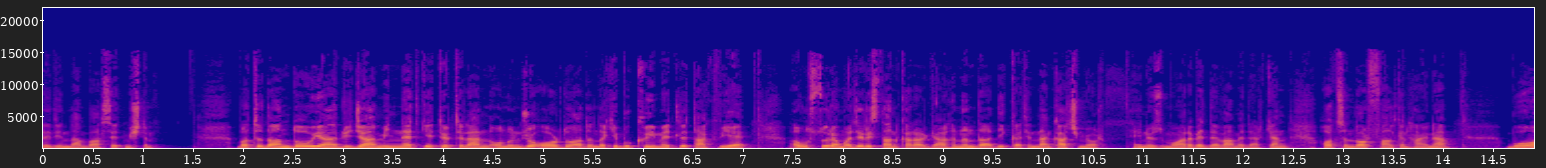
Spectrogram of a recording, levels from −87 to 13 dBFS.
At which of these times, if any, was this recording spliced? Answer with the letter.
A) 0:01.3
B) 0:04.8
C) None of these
C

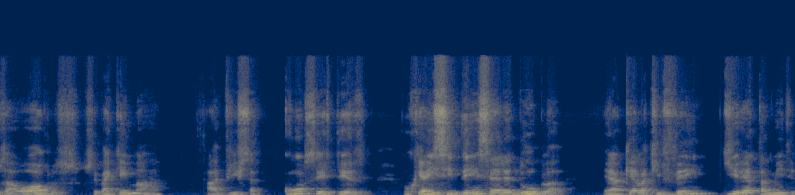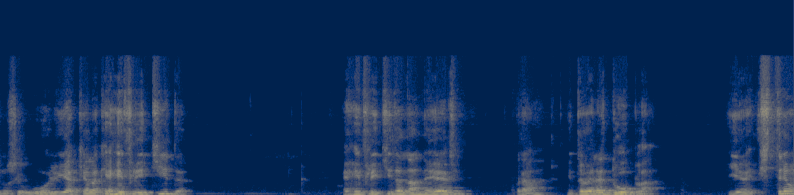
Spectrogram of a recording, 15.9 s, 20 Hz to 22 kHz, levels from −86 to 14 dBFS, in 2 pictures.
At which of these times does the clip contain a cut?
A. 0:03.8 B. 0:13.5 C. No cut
C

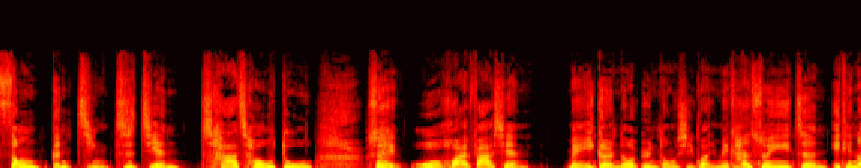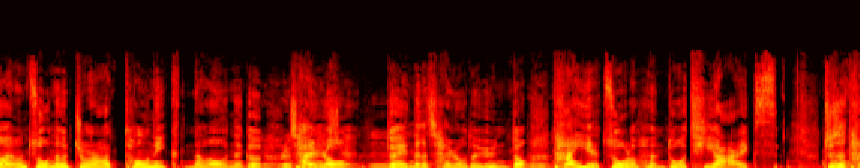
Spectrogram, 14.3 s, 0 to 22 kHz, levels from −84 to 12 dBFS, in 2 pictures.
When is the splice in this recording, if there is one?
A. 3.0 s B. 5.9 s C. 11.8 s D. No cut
D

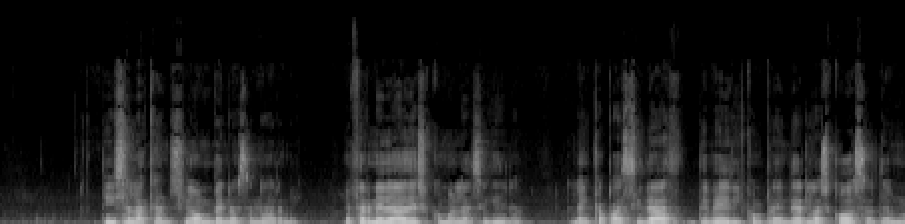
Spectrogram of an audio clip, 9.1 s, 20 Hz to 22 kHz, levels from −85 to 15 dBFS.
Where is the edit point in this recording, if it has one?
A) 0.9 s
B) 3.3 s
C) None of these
B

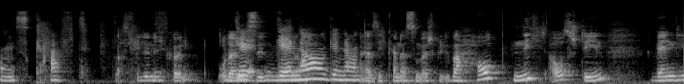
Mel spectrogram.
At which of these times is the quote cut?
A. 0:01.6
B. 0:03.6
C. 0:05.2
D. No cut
B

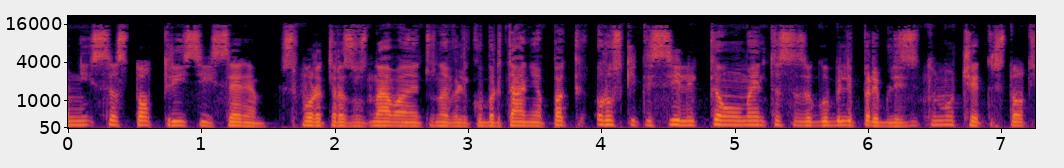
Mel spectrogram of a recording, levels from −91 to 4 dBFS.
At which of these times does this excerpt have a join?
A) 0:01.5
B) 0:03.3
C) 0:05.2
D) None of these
A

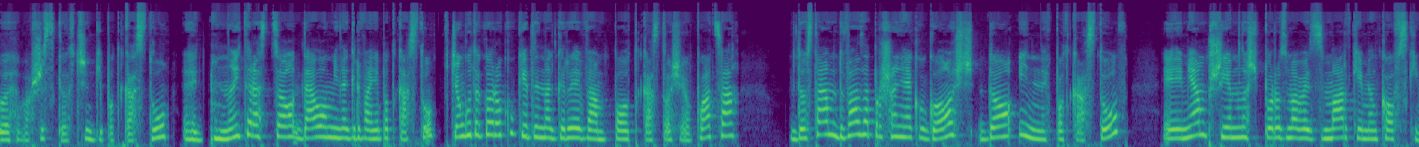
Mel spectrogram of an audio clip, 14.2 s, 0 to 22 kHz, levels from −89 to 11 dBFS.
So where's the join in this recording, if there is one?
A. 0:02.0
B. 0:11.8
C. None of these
A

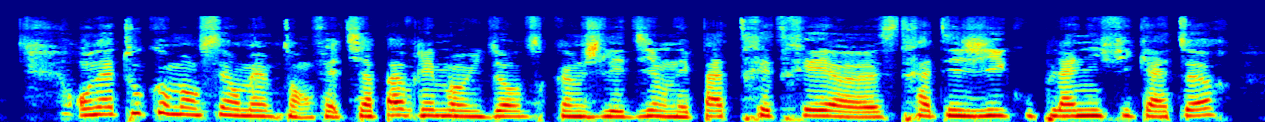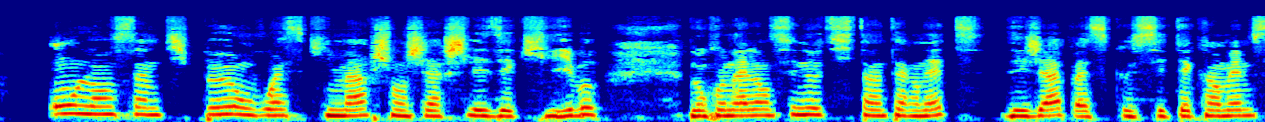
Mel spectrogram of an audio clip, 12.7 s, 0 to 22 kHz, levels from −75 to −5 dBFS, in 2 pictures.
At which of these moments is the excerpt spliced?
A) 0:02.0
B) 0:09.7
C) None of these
C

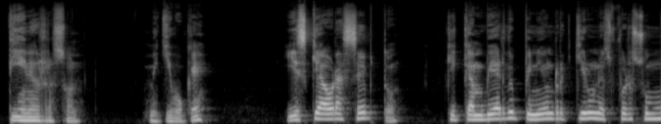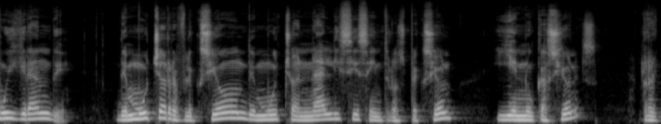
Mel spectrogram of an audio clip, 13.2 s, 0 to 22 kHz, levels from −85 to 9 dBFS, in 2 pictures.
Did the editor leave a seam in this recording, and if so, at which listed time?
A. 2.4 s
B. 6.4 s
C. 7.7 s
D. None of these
D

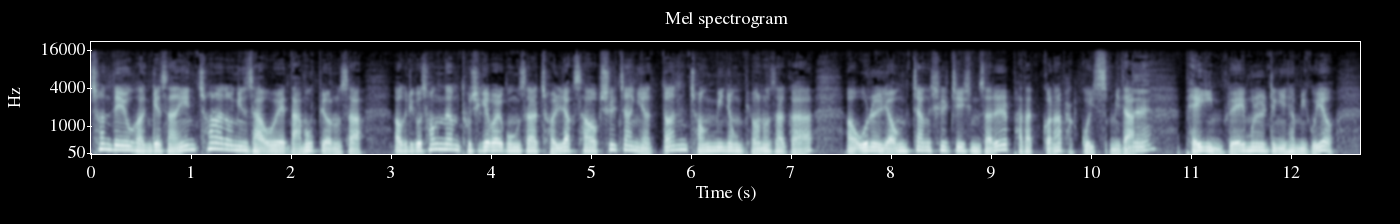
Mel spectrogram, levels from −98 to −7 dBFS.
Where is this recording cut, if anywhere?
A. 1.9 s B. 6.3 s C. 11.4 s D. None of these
C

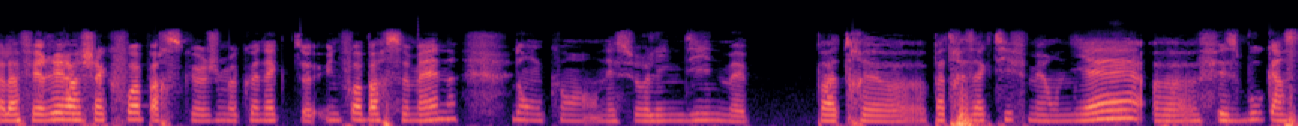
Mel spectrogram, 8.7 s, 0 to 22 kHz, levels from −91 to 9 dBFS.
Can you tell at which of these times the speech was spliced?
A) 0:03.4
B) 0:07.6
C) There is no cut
A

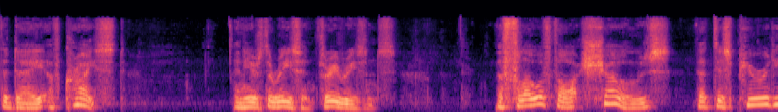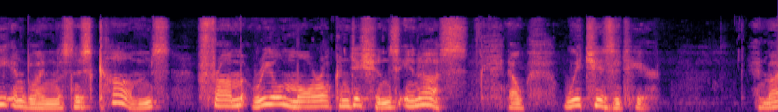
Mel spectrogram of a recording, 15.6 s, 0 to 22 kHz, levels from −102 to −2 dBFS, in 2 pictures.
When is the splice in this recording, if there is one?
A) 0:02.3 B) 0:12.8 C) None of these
B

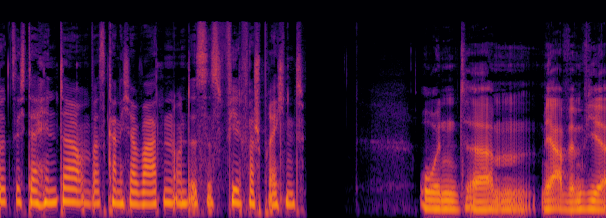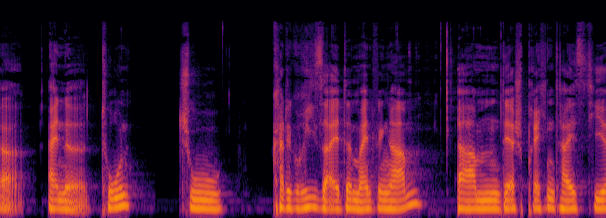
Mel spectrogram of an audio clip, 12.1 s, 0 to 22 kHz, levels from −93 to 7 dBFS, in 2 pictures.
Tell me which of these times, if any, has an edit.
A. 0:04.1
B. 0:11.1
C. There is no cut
B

